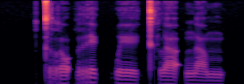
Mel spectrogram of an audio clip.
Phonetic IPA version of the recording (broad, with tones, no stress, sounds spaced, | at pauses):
t r ɔ˨˩ ʔ r e˥˩ k̚ w eː˩˦ kʰ l a˨˩ ʔ n a˨˩ m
